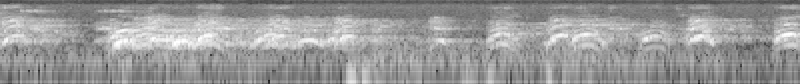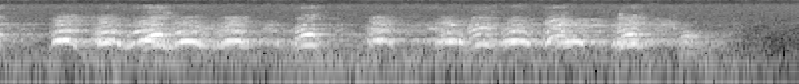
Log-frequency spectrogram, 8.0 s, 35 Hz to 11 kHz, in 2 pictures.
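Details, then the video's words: Dogs in Aliseda (Los Galaperos) bark at 3 AM while their owners sleep; dense, nearly continuous volleys of loud barks, some yelping, fading out at the end. "Ladridos de perro a las 3 AM"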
